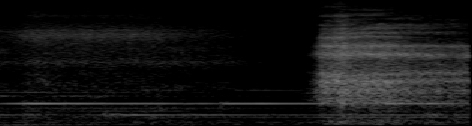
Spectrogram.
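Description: A slow, deep breath drawn in through the nose for nearly two seconds, airy, then a brief pause before a louder rush of breath out, during a guided meditation with eyes closed.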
